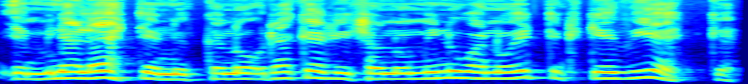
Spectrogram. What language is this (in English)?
Finnish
